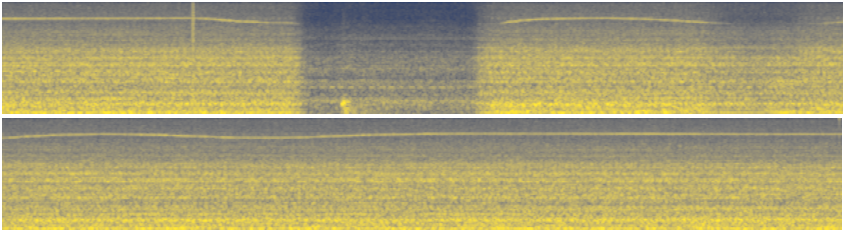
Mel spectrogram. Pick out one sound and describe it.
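Truck tyres rumble on the road.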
